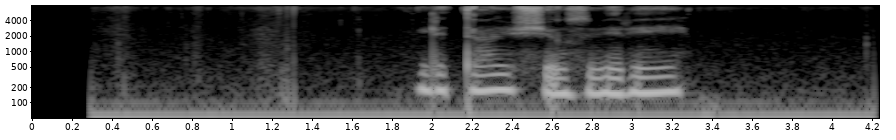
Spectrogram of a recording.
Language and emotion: Russian, neutral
